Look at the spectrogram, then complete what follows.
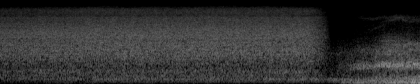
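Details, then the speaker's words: Simulated sensorineural tinnitus caused by hearing loss: a steady rushing, wind-like hiss, one of several tinnitus sounds (beeping, cicada) heard only by the patient, i.e. subjective tinnitus. "바람소리 매미 소리 이와 같이 난청으로 인해 생기는 감각 신경성 이명의 소리는 다양하게 나타나며 환자 본인만 느끼고들을 수 있어 적 이명이라고 합니다"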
